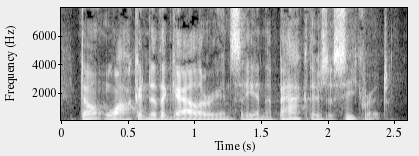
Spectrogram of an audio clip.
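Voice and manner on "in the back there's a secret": plain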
